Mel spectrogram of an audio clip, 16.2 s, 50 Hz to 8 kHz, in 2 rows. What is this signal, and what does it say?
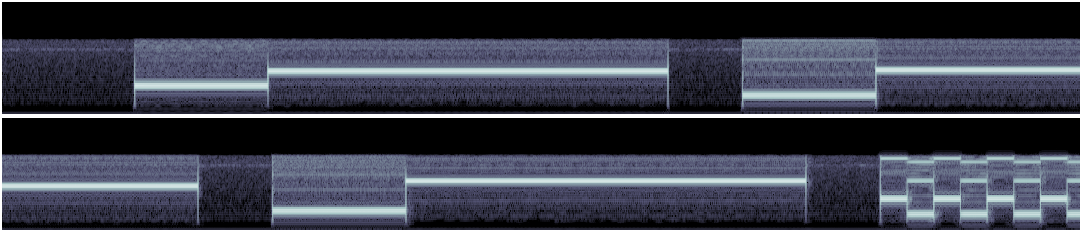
Two-tone page, heard as a one-second tone, then a three-second tone, about 810 then 1220 Hz, about 550 then 1250 Hz, about 570 then 1430 Hz. It is heard from 1.0 to 14.1 s.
